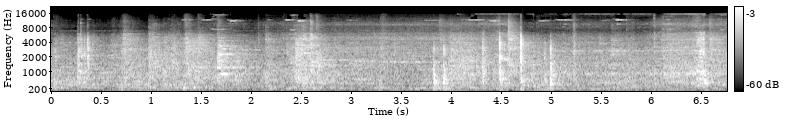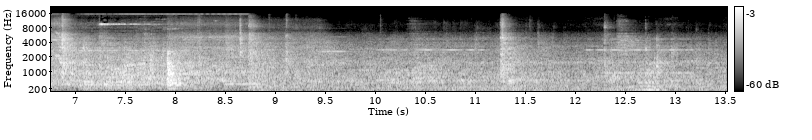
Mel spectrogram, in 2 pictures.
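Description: Car assembly-line machinery and tools: a steady mechanical hum with frequent sharp clanks and clicks, busiest in the first half. About nine seconds in it settles to a steadier hum with only the odd knock.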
